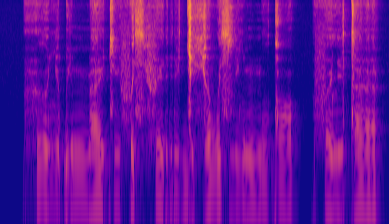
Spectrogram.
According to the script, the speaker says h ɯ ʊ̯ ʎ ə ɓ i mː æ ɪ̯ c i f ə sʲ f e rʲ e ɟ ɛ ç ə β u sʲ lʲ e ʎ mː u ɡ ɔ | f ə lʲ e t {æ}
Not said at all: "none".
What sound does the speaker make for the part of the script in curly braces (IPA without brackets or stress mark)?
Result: æ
